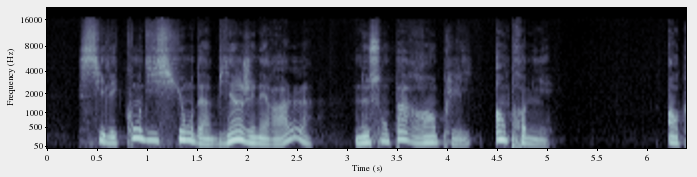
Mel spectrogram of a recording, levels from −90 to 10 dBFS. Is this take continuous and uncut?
no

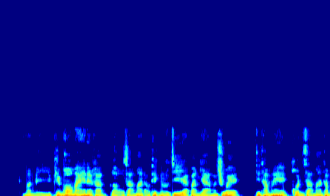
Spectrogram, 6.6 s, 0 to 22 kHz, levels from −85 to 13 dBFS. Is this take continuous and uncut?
yes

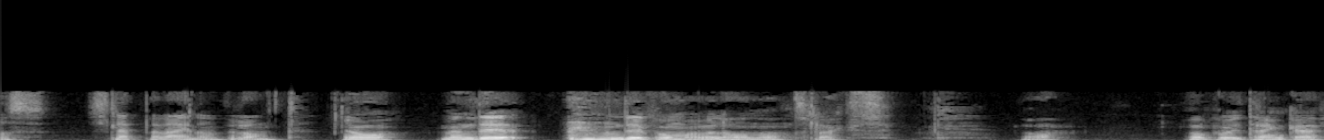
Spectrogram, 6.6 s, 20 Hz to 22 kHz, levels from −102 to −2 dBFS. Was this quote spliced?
no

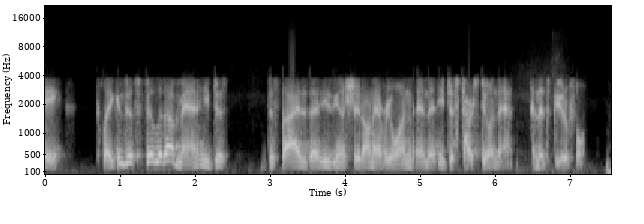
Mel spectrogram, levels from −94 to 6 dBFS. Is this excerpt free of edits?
yes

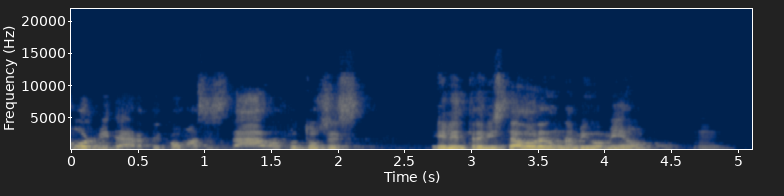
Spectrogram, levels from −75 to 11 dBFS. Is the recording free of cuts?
no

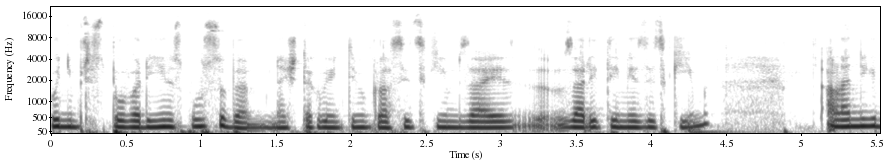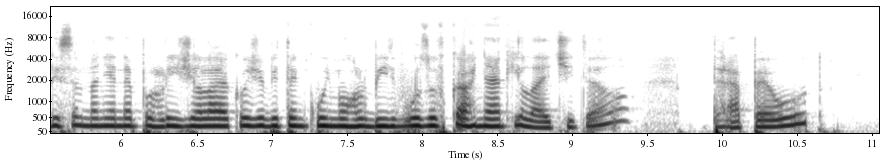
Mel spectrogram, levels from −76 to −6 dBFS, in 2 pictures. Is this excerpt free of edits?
yes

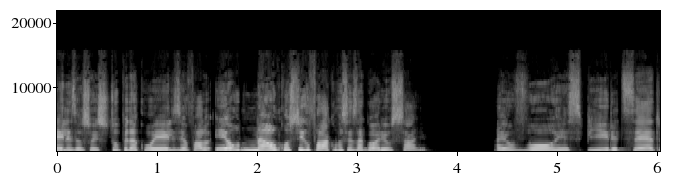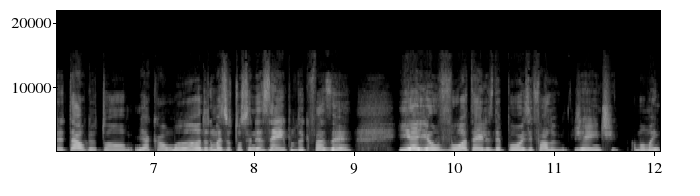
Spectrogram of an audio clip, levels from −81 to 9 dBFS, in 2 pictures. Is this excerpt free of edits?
no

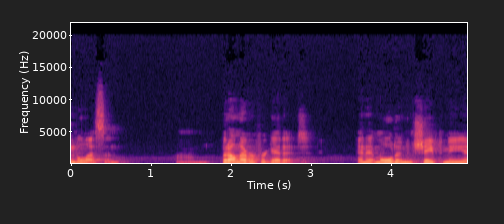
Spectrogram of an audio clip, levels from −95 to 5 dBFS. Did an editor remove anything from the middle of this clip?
no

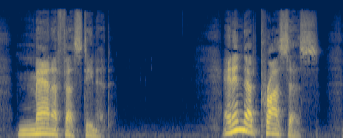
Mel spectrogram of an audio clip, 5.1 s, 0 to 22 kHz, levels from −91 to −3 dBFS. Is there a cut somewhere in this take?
no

